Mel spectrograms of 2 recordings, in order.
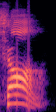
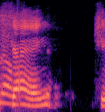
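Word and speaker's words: Shang-Chi: when uh she said Shong I'm like you finally pronounced the name correctly thank you it's not Shang Chi it's sh Chi yeah it's the whole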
